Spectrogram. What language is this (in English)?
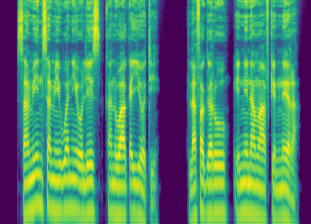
Oromo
